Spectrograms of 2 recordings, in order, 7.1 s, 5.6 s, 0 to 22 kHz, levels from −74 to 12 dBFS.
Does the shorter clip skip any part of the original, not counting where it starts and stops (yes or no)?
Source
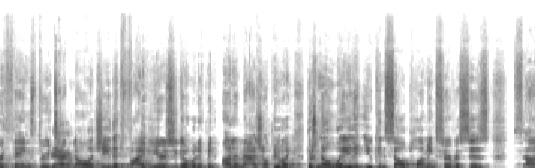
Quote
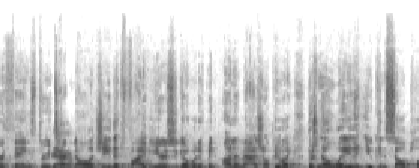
no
